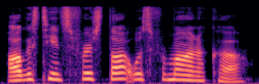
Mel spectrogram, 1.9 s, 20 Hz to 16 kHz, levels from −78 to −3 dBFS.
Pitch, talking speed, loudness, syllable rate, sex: 210 Hz, 185 wpm, -19 LUFS, 6.2 syllables/s, female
